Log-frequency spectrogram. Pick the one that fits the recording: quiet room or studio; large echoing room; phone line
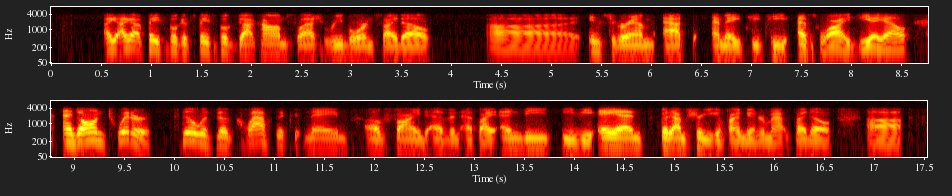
phone line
